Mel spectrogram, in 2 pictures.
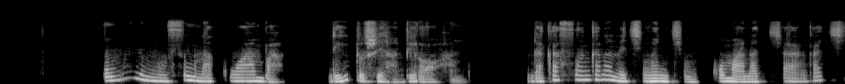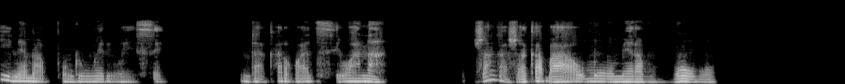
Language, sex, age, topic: Ndau, male, 25-35, health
